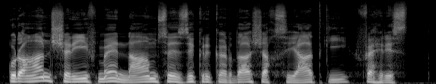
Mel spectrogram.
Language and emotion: Urdu, neutral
